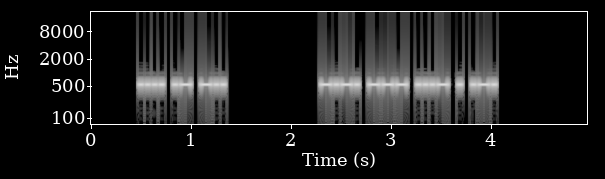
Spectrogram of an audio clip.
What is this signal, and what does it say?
Morse code, heard as a keyed tone, about 34 wpm, 550 Hz. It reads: HAD COVER
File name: Ultimate Word List / 35WPM Ultimate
